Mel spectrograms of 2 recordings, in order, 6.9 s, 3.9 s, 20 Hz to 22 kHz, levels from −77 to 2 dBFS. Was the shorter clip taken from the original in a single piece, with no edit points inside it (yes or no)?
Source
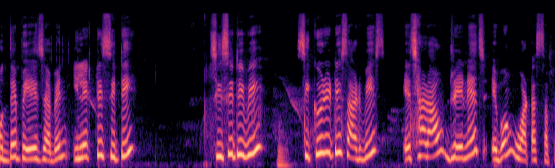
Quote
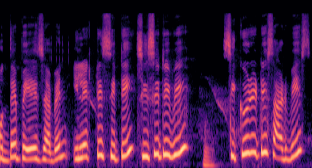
no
